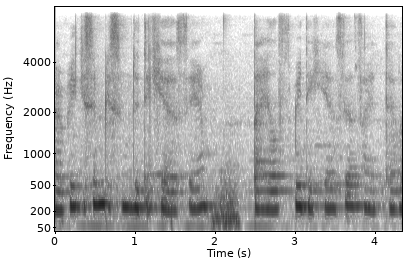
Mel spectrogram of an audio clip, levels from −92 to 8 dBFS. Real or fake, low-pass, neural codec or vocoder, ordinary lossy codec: real; 7.2 kHz; none; none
